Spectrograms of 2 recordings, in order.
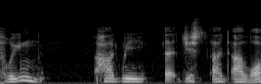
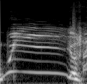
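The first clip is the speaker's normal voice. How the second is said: very high, loud squeal of delight; kids squealing whee; 5 dB louder than usual. Retold or imitated. Imitating kids on a trampoline with a high squeal. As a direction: shriek it like a kid on a trampoline. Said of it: "They're going".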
